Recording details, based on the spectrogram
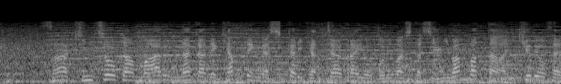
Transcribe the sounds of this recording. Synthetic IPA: saːkʲĩɲ̟t͡ɕo̞ːkãmːoaɾɯ̟nakad̪e̞kʲapɯ̟̥t̪ẽ̞ŋɡaɕi̥kːaɾʲikʲat͡ɕt͡ɕːaɯpɯ̟ɾaio̞t̪o̞ɾʲimaɕi̥t̪aɕiɲ̟ibãmbat̪ːaβaikʲːɨːd̪e̞osaɾe

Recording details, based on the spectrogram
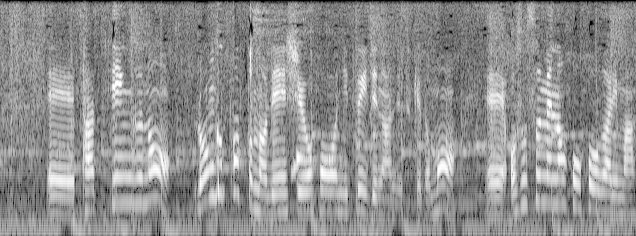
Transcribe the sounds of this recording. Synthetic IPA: eːpat͡ɕːĩŋɡɯ̟no̞ | ɾõ̞ŋɡɯ̟pat̪ːo̞no̞ɾẽ̞ɰ̃ɕɨːho̞ːɲ̟it͡sɨit̪e̞nãnd̪e̞sɨ̥ke̞d̪o̞mo̞ | eːʔo̞s̬ɨsɨme̞no̞ho̞ːho̞ːɡaːɾʲimas

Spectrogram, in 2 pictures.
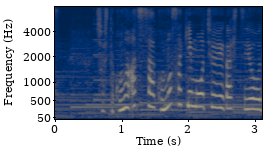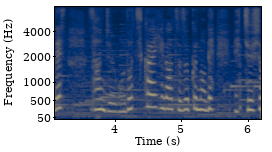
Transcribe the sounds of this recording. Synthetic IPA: so̞ɕi̥t̪e̞ko̞no̞ʔat͡sɨ̥sako̞no̞sakʲimo̞t͡ɕɨːiɡaçi̥t͡sɨjo̞ːd̪e̞sɨ̥ | sãɲ̟d͡ʑɨːɡo̞d̪o̞t͡ɕi̥kaiɦeɡat͡sɨzɨkɯ̟no̞d̪e̞ | net͡ɕːɨːɕo

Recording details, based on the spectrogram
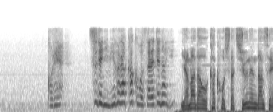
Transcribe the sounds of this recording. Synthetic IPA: ko̞ɾe̞ | sɨd̪e̞ɲ̟ime̞ɡaɾakakɯ̟ho̞saɾe̞t̪e̞naijamad̪ao̞kakɯ̟ho̞ɕi̥t̪at͡ɕɨːnẽ̞nd̪ãɰ̃se̞ː

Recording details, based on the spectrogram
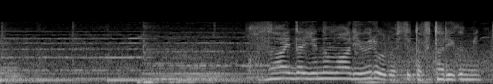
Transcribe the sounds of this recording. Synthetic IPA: kʰo̞noaid̪aianomaβaɾʲiɯ̟ɾoːɾioɕi̥t̪et̪aɸɯ̟̥t̪aɾʲiɡɯ̟mʲi

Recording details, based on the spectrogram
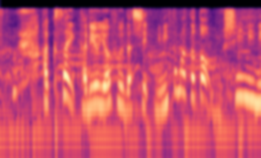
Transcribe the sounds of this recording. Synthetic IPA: hakɯ̟̥saikaɾʲiɯ̟jo̞ːɸɯ̟ːd̪aɕimʲiɲʲit̪o̞mat̪o̞t̪o̞mʲɯɕĩɲʲiɲʲi

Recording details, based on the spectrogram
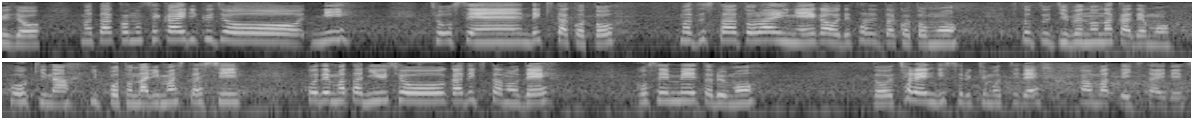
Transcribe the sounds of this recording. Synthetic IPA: ɯ̟ʑo̞ː | mat̪ako̞no̞se̞kaiɾʲikɯ̟ʑo̞ːɲ̟i | t͡ɕo̞ːsẽ̞d̪e̞kʲi̥t̪ako̞t̪o̞ | mazɨsɨ̥t̪aːt̪o̞ɾaĩɲːieɡaod̪e̞t̪at̪e̞t̪ako̞t̪o̞mo̞ | çʲi̥t̪o̞t͡sɨʑibɯ̟̃nːo̞nakad̪e̞mo̞ | o̞ːkʲinaipːo̞t̪o̞naɾʲimaɕi̥t̪aɕi | ko̥ko̞d̪e̞mat̪aɲ̟ʲɨːɕo̞ːɡad̪e̞kʲi̥t̪ano̞d̪e̞ | ɡ̥o̞sẽ̞mːe̞ːt̪o̞ɾɯ̟mo̞ | t̪ːo̞t͡ɕaɾẽ̞ɲ̟d͡ʑisɨɾɯ̟kʲimo̞t͡ɕid̪e̞ɡ̥ãmbat̪ːe̞ikʲi̥t̪aid̪e̞sɨ̥

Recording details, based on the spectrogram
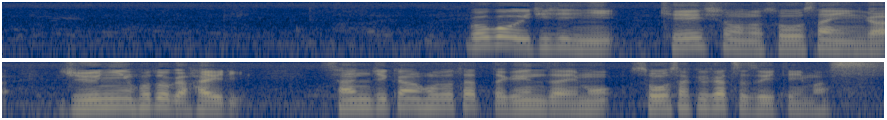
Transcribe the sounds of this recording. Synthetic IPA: ɡo̞ɡo̞it͡ɕiʑiɲ̟i | kʰe̞ːɕo̞ːnoso̞ːsaĩŋɡad͡ʑɨːɲ̟ĩɰ̃ɦo̞d̪o̞ɡaɦaiɾʲisãɲ̟d͡ʑikãɰ̃ɦo̞d̪o̞t̪at̪ːaɡẽ̞nd͡zaimo̞so̞ːsakɯ̟ɡat͡sɨzɨit̪e̞imasɨ̥

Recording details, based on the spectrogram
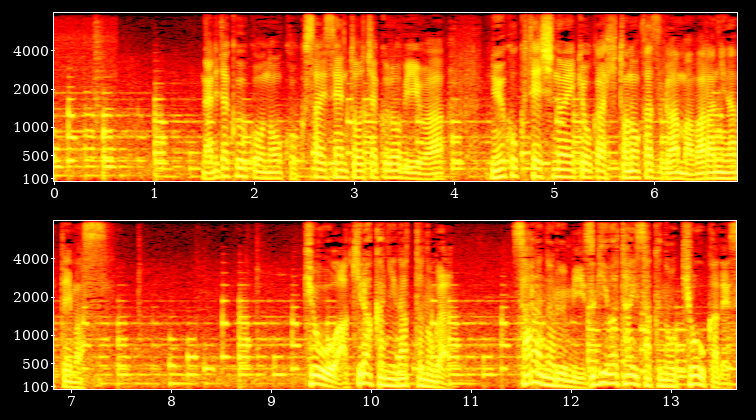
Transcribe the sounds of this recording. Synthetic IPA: naɾʲit̪akɯ̟ːko̞ːno̞ko̞kɯ̟̥saisẽ̞nt̪o̞ːt͡ɕakɯ̟ɾo̞bʲiːβa | ɲɨːko̞kɯ̟̥t̪e̞ːɕino̞e̞ːkʲo̞ːkaçi̥t̪o̞no̞kazɨɡamaβaɾaɲ̟inat̪ːe̞imasɨ̥ | kʲo̞ːa̰kʲiɾakaɲ̟inat̪ːano̞ɡa̰saɾanaɾɯ̟mʲizɨɡʲiβat̪aisakɯ̟no̞kʲo̞ːkad̪e̞s

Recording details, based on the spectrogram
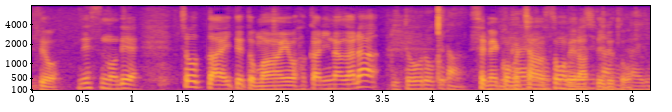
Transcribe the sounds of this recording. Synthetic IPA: sɨjo̞d̪e̞sɨno̞d̪e̞t͡ɕo̞t̪ːo̞ait̪e̞t̪o̞maeo̞ɦakaɾʲinaɡaɾaoɾse̞me̞ko̞mɯ̟t͡ɕãɰ̃sɨo̞ne̞ɾat̪ːe̞iɾɯ̟t̪o̞

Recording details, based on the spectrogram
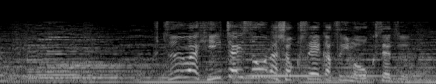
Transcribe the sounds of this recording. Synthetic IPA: ɸɯ̟̥t͡sɨːβaçiːt͡ɕaiso̞ːnaɕo̞kɯ̟̥se̞ːkat͡sɨɲ̟imo̞ːkɯ̟̥se̞zɨ

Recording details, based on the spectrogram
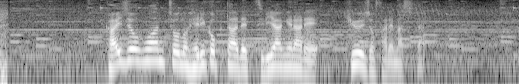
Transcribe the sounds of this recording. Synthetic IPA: kaiʑo̞ːɦo̞ãɲt͡ɕo̞ːno̞ɦe̞ɾʲiko̞pɯ̟̥t̪aːd̪e̞t͡sɨɾʲiaɡe̞ɾaɾe̞kʲʰɨːʑo̞saɾe̞maɕi̥t̪a̰

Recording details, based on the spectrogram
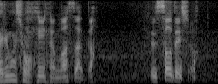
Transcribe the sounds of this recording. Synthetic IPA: iɾʲimaɕo̞ːjamasaka | ɯ̟sod̪e̞ɕo̰

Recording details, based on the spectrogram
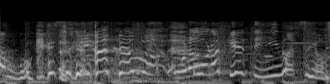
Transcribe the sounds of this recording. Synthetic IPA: amɡokesiemooɾaoɾaket̪ːeiːmasɨjo

